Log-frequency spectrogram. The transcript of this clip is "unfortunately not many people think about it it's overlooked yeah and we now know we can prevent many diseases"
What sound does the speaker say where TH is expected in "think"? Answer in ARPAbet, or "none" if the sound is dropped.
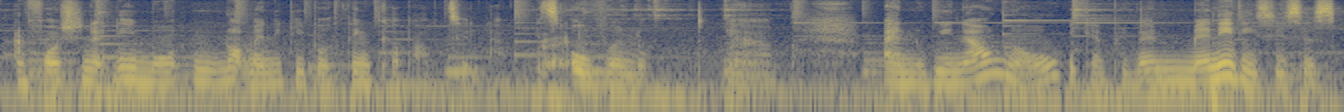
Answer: TH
